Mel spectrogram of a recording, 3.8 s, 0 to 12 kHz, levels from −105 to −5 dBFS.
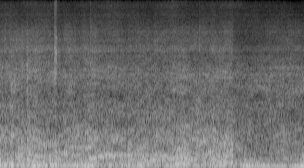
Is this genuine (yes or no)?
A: no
